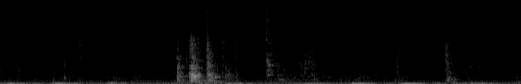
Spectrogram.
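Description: door being opened

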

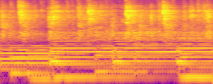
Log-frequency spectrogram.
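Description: audience clapping hands

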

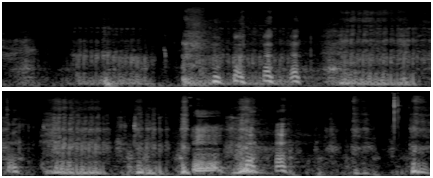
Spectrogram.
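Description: dog growling and grumbling

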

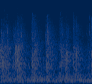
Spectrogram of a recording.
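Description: audience clapping

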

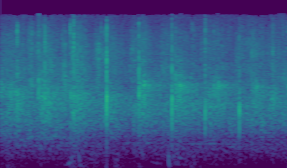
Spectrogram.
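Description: audience applauding loudly

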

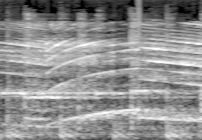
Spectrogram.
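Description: police siren

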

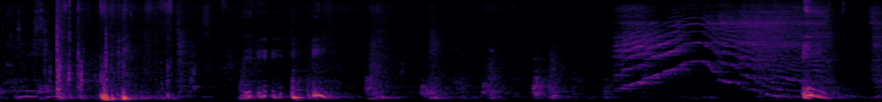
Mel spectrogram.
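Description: footsteps

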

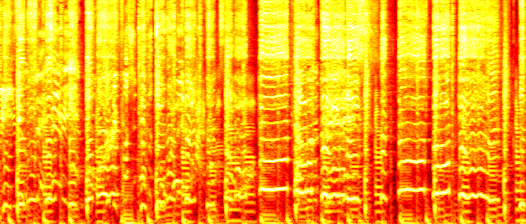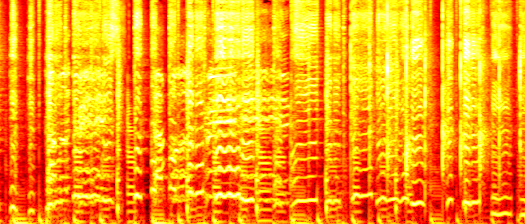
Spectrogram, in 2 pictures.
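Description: kazoo solo

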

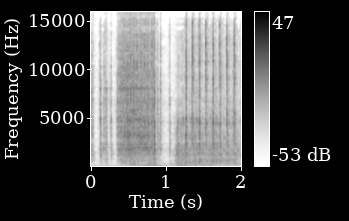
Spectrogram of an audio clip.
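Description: rotary phone being dialed

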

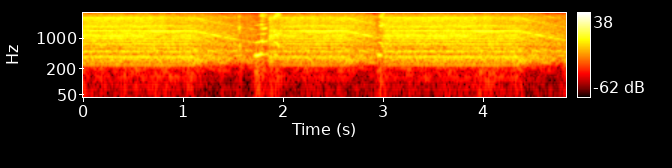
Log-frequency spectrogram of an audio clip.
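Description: cordless leaf blower running

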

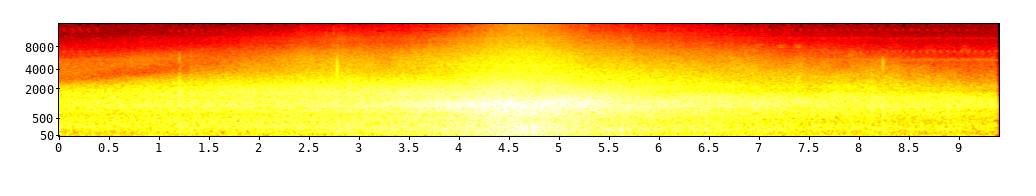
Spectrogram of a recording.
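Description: car passing

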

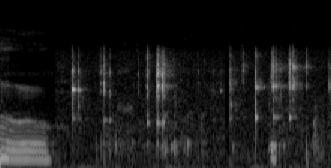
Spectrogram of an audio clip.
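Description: glasses clinking

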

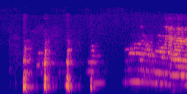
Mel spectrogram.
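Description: cat meowing

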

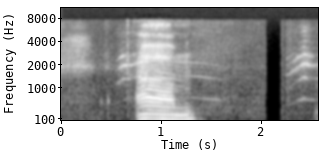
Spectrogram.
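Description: cat meowing loudly

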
